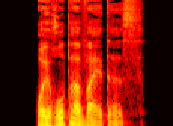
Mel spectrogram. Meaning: strong/mixed nominative/accusative neuter singular of europaweit
- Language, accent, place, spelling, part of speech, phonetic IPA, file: German, Germany, Berlin, europaweites, adjective, [ɔɪ̯ˈʁoːpaˌvaɪ̯təs], De-europaweites.ogg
